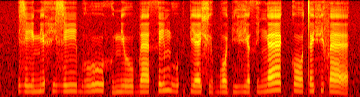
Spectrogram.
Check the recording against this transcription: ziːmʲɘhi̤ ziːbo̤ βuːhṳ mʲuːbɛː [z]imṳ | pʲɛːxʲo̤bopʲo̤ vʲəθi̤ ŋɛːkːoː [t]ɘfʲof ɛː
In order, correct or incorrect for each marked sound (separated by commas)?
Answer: incorrect, correct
